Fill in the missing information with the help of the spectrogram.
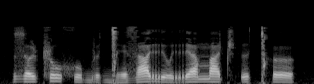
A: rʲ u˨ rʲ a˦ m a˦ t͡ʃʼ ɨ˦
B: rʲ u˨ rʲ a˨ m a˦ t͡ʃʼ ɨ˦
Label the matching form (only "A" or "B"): A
